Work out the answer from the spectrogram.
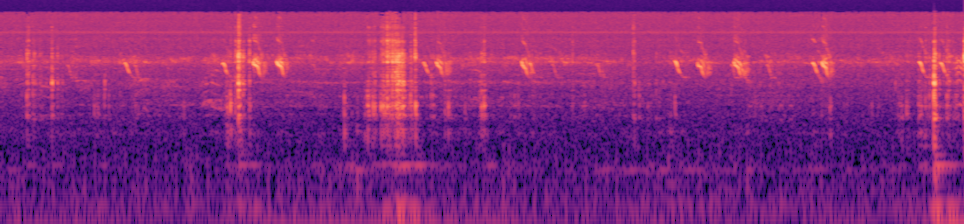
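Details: Greenfinch family feeding at a workplace: short, high, downslurred call notes repeated irregularly throughout, over a steady low mechanical hum with occasional clattering knocks.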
